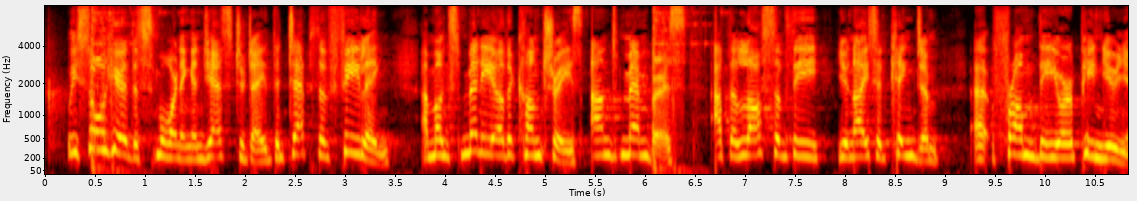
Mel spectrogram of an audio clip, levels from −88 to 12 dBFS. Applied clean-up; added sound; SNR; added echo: none; Shatter; 19 dB; none.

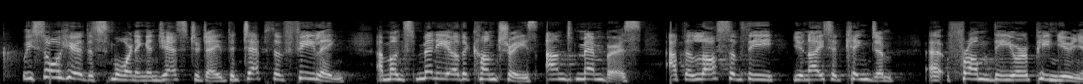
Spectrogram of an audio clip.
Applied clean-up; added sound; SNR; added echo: none; none; none; none.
